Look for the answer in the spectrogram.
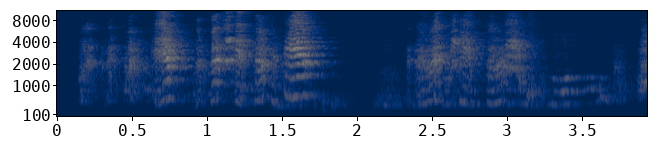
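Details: A one-year-old male pet Quaker (Monk) parakeet chatters in two bursts of raspy, buzzy, speech-like talking syllables, high and harsh, with a short pause between and a thin whistle near the end.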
